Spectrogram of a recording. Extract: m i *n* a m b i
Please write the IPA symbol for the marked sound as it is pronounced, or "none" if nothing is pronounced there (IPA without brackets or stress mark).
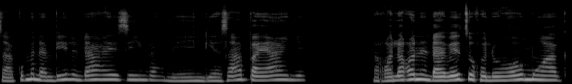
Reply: n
